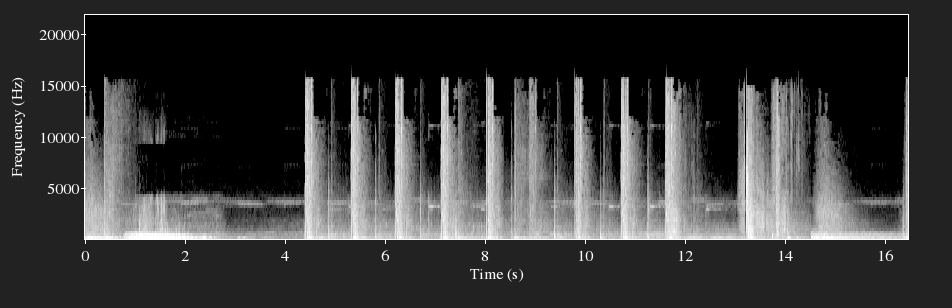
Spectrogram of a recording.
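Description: Electric crackling zaps and fizzles.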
